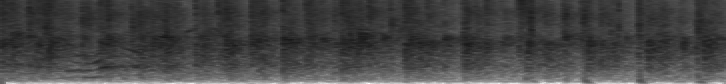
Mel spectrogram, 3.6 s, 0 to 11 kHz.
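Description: Studio audience applause on a 1991 talk show, a dense sustained clapping crowd with a voice speaking over it.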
